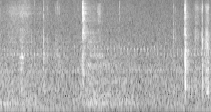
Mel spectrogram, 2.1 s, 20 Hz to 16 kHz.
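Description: Canon G7 X Mark II compact camera being handled, its small parts clicking: a few faint ticks, then two sharp clicks about a second apart.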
